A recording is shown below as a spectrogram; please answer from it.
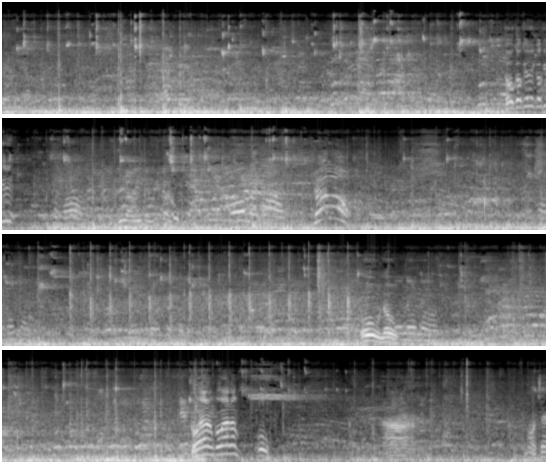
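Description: Basketball game in a large gym: a basketball bouncing on the hardwood court as players dribble, with shouted voices from players and spectators, and several brief curving high squeals over the steady rumble of the hall.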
